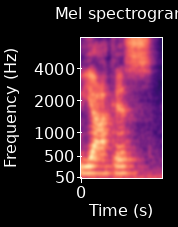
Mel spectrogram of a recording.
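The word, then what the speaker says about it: Jacas: Uh, Gabe Yakis signed. His name is His name is uh spelled Jacus, but pronounced Yakis.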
